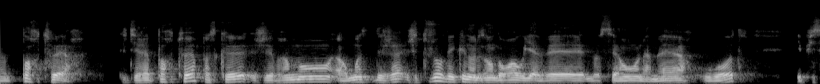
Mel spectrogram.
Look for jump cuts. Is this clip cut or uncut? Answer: cut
